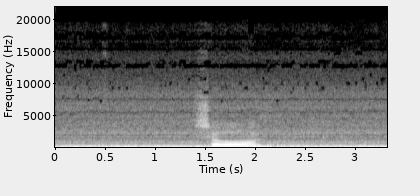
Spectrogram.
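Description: A 2012 Audi A4 engine idles with a steady low hum and drone after thermostat housing and water pump replacement, while someone briefly speaks over it.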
